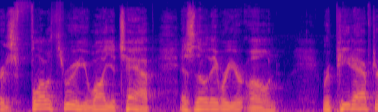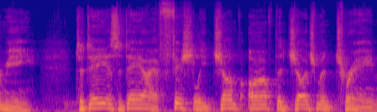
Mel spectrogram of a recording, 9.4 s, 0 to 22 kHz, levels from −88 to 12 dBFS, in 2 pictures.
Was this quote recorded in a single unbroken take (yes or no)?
yes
